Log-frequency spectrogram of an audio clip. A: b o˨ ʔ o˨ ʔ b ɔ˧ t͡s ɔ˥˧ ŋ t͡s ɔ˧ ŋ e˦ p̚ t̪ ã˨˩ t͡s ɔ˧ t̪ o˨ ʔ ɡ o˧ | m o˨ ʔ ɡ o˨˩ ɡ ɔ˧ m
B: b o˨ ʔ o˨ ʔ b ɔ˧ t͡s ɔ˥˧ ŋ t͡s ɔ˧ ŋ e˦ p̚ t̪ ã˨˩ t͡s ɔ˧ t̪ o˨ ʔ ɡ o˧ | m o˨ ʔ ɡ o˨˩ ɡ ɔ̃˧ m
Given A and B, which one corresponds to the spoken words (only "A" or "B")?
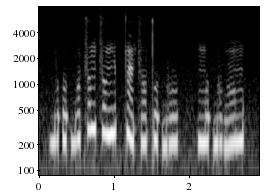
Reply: B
